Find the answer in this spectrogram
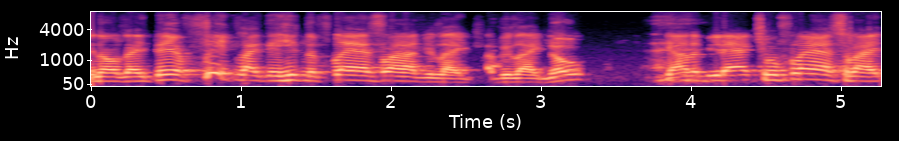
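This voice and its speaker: A man with a fairly high pitch and an American accent, a fairly quick pace, and an ordinary speaking voice. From US, Detroit Michigan. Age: 60s. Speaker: podcast host, locking dancer. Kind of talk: casual chat.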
